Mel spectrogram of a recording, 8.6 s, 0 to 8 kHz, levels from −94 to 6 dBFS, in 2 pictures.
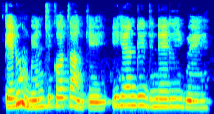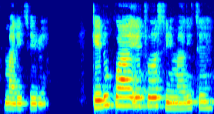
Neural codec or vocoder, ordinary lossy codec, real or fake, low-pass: none; none; real; 7.2 kHz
